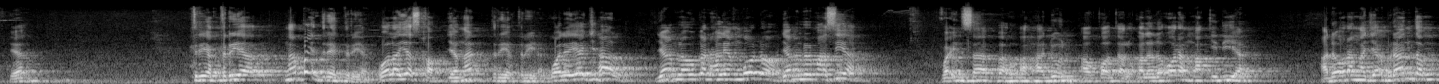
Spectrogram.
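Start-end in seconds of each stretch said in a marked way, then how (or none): none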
